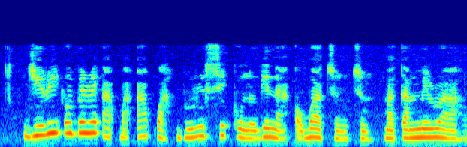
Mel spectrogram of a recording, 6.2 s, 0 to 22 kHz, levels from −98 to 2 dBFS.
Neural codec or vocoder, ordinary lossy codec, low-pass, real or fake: none; none; 7.2 kHz; real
